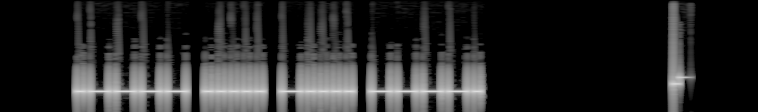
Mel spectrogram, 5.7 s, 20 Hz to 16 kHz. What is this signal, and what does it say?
Morse code, heard as a keyed tone, about 25 wpm, 700 Hz. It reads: 1569
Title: Numbers - Contest Style - 4-Digit 25wpm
